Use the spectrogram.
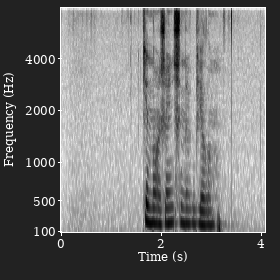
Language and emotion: Russian, neutral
